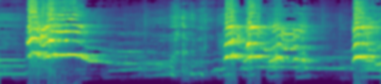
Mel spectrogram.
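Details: Female Chihuahua singing along with her owner, giving high, wavering howled notes in loud bursts, with a gap and a second burst near the end; a human voice is mixed in.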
